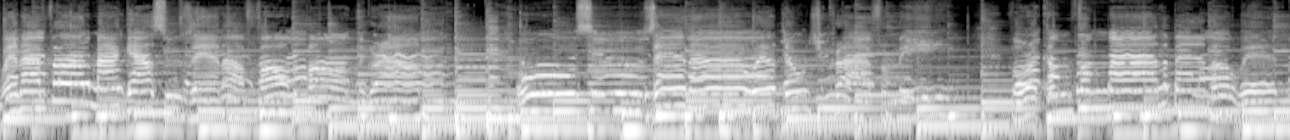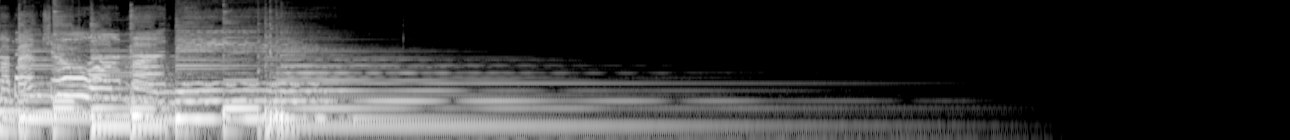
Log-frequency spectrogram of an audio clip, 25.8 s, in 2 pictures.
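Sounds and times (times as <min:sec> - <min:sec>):
funny long children's song: 0:00.0 - 0:16.2.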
